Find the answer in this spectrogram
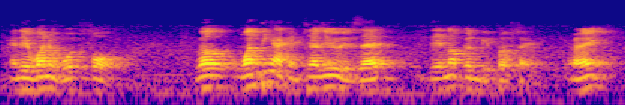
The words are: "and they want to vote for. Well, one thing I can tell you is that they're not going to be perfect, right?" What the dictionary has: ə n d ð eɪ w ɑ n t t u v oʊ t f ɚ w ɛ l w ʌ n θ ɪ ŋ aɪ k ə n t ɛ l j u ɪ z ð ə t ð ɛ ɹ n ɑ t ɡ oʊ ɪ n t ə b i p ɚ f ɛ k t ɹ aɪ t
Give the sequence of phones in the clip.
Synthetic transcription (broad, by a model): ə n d eɪ w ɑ n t t u w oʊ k f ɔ w ɛ l w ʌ n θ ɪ ŋ aɪ k ə n t ɛ l j u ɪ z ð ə t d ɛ n ɑ t ɡ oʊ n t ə b i p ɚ f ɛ k t ɹ aɪ t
